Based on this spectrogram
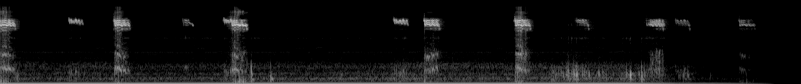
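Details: Eleven- to twelve-day-old pied flycatcher young inside a nest box camera setup, 29 June 2013, shortly before fledging: repeated very high sibilant begging notes, roughly one per second, interspersed with scratchy rustling bursts, fading out toward the end.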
